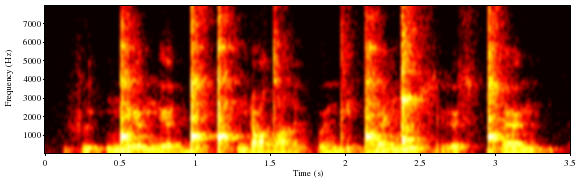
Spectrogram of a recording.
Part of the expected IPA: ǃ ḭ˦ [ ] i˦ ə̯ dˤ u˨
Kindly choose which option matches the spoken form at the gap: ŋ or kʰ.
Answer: ŋ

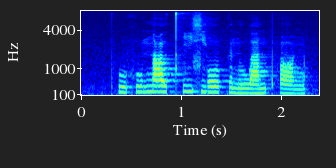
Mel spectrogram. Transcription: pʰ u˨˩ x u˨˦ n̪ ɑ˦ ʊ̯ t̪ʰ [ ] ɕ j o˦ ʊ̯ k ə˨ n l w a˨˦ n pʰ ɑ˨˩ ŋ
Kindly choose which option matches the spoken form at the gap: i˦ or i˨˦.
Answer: i˦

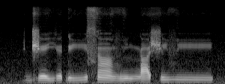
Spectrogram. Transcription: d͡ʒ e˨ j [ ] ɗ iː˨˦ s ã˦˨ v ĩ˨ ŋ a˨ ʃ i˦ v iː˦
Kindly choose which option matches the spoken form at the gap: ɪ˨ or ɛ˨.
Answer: ɪ˨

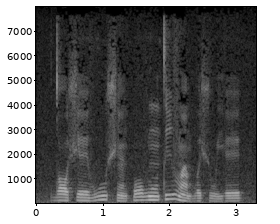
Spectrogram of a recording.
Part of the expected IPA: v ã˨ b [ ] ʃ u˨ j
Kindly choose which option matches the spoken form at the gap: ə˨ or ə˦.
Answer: ə˨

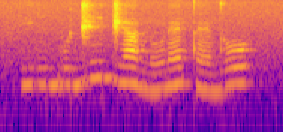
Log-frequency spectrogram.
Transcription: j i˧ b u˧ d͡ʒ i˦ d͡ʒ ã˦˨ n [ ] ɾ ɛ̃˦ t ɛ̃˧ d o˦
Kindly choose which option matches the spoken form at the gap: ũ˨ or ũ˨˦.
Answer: ũ˨˦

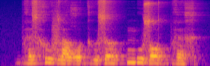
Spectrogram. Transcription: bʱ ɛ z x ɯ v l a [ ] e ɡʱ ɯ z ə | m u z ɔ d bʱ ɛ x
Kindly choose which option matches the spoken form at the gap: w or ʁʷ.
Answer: ʁʷ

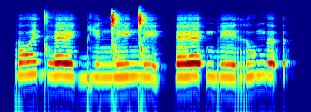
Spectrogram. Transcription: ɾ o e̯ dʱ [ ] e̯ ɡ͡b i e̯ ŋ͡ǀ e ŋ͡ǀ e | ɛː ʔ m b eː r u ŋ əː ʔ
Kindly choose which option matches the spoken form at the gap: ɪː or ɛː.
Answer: ɛː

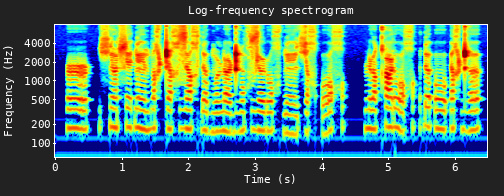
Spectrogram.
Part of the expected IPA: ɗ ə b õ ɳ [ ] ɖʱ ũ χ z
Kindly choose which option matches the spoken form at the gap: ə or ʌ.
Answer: ʌ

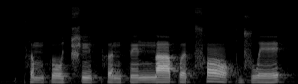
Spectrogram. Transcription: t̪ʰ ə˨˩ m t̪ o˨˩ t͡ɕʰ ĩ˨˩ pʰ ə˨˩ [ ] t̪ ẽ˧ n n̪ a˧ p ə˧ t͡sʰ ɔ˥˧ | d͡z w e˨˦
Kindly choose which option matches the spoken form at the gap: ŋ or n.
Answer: n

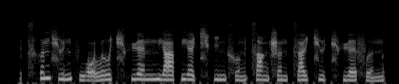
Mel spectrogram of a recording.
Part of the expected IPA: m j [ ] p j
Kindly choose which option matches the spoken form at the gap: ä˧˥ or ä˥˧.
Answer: ä˥˧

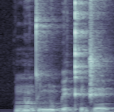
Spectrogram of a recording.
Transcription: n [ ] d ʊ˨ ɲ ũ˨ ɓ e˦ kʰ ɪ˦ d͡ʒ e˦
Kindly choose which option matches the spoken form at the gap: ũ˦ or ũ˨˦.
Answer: ũ˦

